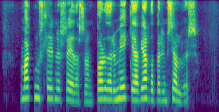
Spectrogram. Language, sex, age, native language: Icelandic, female, 40-49, Icelandic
